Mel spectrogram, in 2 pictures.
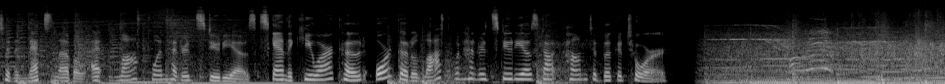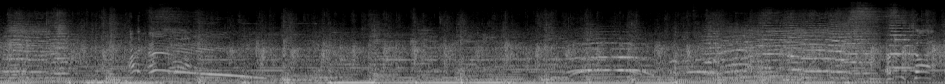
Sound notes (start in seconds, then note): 9.2 audience cheers; 11.9 upbeat music; 15.3 audience cheers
